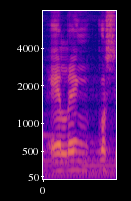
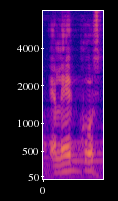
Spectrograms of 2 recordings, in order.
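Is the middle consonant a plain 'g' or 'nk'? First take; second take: nk; g. First: The middle is said with an ng-k sound. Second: The middle is said with a plain g sound. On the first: The speaker calls it right. "elenkos itu bacanya" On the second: The speaker calls it wrong. "bukan elegos tuh bacanya"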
